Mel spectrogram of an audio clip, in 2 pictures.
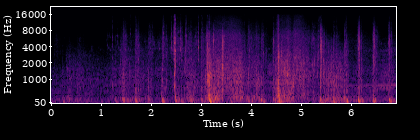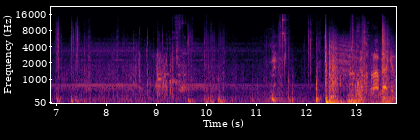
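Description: A rifle is handled with metallic clicks in a video game.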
